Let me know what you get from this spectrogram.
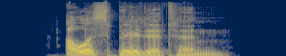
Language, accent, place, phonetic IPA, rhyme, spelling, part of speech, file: German, Germany, Berlin, [ˈaʊ̯sˌbɪldətn̩], -aʊ̯sbɪldətn̩, ausbildeten, verb, De-ausbildeten.ogg
- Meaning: inflection of ausbilden: 1. first/third-person plural dependent preterite 2. first/third-person plural dependent subjunctive II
